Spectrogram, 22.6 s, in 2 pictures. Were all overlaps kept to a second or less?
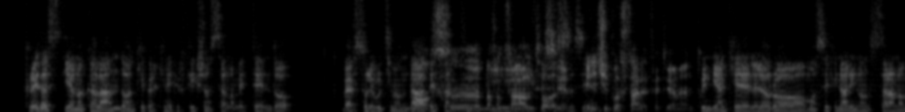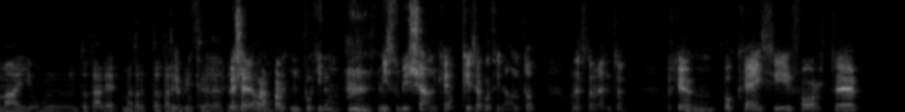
No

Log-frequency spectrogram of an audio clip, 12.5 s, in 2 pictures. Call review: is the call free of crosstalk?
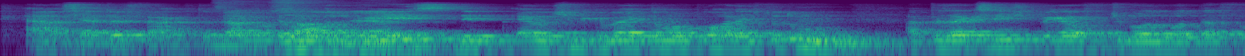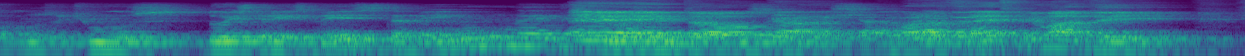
No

